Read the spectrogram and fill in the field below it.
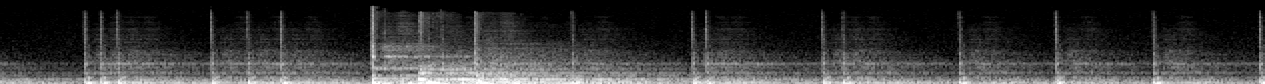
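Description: Short menu clicks tick as selections change.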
